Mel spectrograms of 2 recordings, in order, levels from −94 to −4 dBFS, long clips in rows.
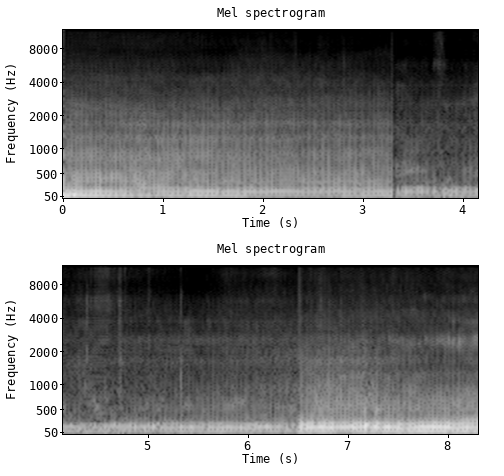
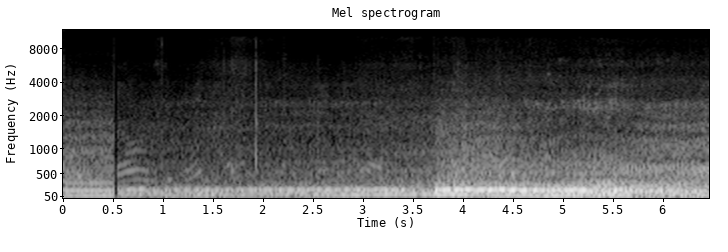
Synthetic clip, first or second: first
